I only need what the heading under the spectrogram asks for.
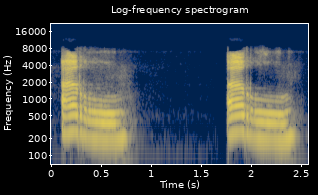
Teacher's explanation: rnya ketika disukun itu dia masih tetap ada aliran ya. Artinya dari segi suara dia tawas ya, masih ada aliran.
